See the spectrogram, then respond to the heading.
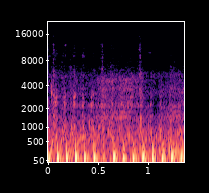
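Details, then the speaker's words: TVS Apache 180 motorcycle, riding after hitting a pothole that broke the engine guard. A loud deep thumping clatter at about eight beats a second rides over the running single. The rider attributes the very loud noise to the ball racer (bearing). "এই যে আওয়াজটা শুনি, এটা বল racer থেকে হচ্ছে, মানে খুবই বিকট এই আওয়াজটা হচ্ছে।"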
